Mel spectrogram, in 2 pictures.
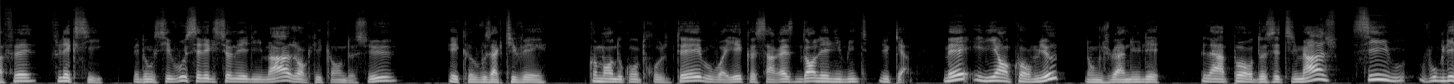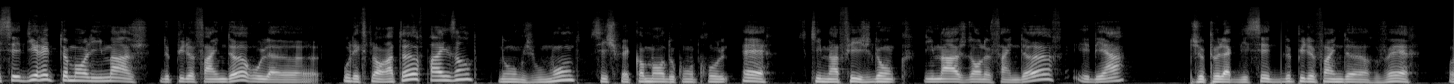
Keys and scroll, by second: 5.2 super+t, 11.0 super+z, 16.3 super+Tab, 18.0 super+Tab, 21.3 super+r, 25.0 super+Tab, 26.3 super+Tab.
